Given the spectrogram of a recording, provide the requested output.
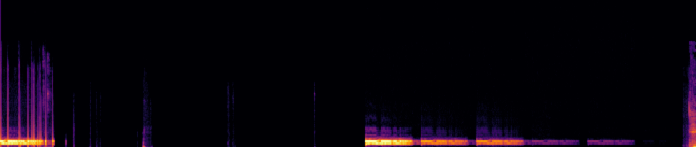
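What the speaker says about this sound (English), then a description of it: "just playing one note with like hella delay on it" A single A-sharp guitar note drenched in heavy delay and flanger rings out, cuts off, then returns as a string of fading repeats that echo away into silence, with no one talking.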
